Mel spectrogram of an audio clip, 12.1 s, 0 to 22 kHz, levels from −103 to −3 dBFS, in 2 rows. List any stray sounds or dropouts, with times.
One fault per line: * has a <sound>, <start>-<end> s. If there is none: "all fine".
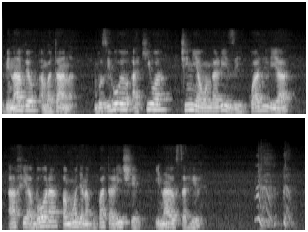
* has a cough, 11.1-12.0 s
